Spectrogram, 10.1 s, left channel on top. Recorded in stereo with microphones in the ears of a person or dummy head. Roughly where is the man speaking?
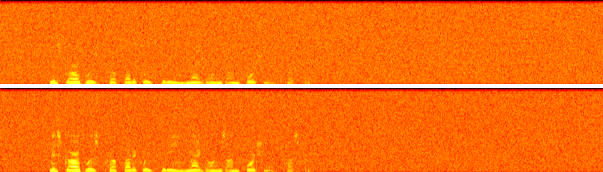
Right.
